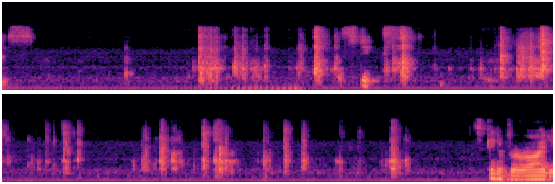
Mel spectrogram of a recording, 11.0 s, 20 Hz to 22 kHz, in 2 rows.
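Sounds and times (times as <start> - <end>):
craft supplies rustling and clicking: 1.9 - 9.6.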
